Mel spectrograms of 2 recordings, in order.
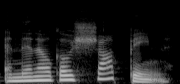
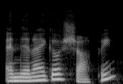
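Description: First: "shopping" dropping sharply from high; emphatic downturn on "shopping"; falling intonation. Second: Unfinished upturn on "shopping"; rising intonation. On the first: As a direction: start "shopping" up high and let it fall. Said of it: "It goes down rather sharply". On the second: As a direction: end lifting on "shopping". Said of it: "But she chose to go down". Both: Shown as a demonstration.

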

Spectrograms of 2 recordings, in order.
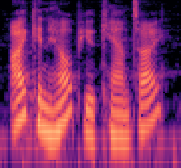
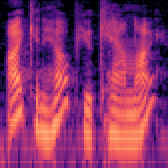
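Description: First: Can't I with the T kept; T in tag. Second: Can I said with no T, like can; T dropped in tag. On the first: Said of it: "I could also say". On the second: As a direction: let the T of can't vanish. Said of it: "we're using the negative tag, can I, but the T's missing". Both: Shown as a demonstration.

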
